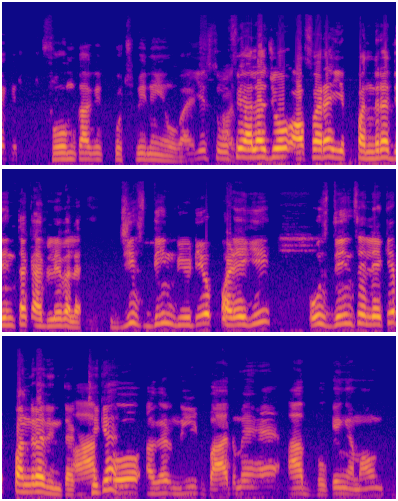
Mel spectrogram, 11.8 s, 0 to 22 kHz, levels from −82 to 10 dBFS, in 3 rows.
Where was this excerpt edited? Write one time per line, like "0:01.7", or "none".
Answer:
0:02.2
